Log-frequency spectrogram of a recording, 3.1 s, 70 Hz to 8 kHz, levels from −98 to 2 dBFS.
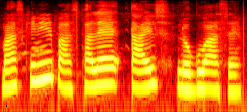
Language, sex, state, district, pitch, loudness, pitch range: Assamese, male, Assam, Sonitpur, 205 Hz, -14 LUFS, 195-230 Hz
